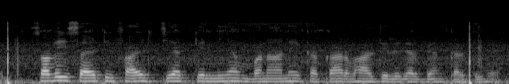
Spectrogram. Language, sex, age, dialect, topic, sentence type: Hindi, male, 60-100, Awadhi Bundeli, banking, statement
